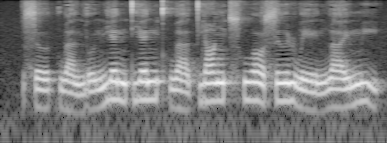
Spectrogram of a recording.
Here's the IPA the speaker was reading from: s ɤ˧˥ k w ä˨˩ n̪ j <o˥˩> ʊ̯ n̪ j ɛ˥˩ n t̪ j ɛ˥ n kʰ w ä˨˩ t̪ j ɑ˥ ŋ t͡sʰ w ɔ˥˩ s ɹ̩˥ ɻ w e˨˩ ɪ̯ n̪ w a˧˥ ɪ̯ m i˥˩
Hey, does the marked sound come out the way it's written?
no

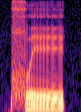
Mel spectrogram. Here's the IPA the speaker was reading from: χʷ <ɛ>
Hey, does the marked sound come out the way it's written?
no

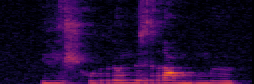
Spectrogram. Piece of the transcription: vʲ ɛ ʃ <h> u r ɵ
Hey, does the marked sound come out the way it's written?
yes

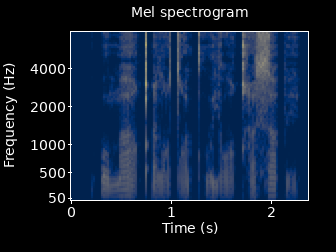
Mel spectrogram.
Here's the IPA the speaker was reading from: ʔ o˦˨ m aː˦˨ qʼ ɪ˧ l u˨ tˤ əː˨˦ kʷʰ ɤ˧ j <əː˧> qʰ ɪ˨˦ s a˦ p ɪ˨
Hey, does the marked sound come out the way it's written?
no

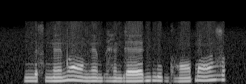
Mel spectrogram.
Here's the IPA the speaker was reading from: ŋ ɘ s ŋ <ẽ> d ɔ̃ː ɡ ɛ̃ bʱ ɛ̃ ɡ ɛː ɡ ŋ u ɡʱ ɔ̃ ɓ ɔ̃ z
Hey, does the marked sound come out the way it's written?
no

